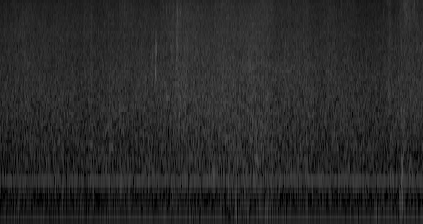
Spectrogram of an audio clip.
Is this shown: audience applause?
no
